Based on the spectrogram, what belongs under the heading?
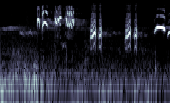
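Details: Short burst of White-rumped shama song used to call wild birds, high rapid chirps and buzzy doublets followed by a rising slurred whistle.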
